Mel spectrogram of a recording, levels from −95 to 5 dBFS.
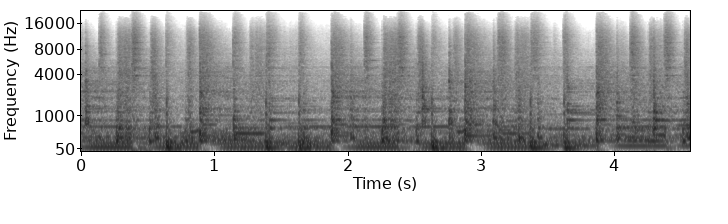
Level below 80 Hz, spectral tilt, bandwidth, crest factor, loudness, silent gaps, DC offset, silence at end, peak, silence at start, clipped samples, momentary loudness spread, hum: -22 dBFS; -5 dB/octave; 18.5 kHz; 14 dB; -15 LUFS; none; under 0.1%; 0 s; 0 dBFS; 0 s; under 0.1%; 2 LU; none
